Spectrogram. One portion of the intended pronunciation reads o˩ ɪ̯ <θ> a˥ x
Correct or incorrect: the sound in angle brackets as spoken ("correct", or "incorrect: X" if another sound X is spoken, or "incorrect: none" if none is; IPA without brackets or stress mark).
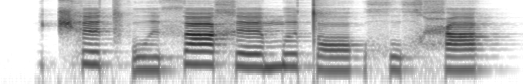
correct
